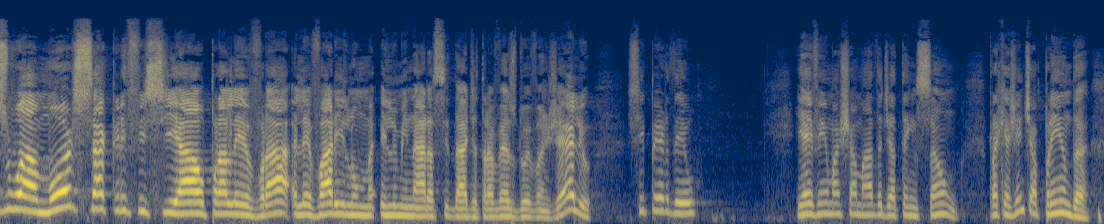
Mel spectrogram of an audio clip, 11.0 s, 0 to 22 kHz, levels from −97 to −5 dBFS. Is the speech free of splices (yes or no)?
yes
